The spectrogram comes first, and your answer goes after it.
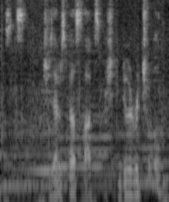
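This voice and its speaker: A man's voice: medium pitch, sing-song, a little fast, creaky, loud music behind the voice. A man playing in a tabletop roleplaying game, describing and speaking for a character. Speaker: player.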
